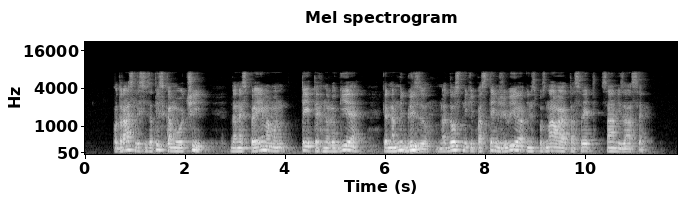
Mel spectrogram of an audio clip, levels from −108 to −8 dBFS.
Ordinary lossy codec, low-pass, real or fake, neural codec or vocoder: none; 7.2 kHz; real; none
